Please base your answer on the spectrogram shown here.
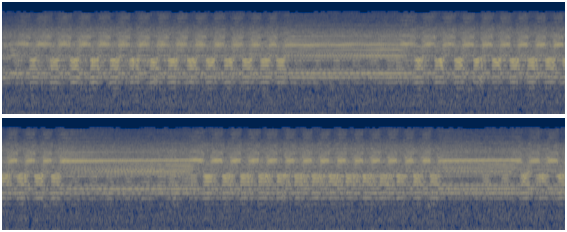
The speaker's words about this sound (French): C'est le son de cigales.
